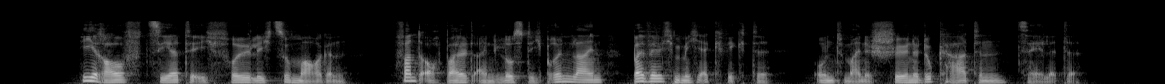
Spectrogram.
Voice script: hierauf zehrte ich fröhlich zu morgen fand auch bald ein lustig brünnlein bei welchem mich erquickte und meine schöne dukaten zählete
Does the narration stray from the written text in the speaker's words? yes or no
no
